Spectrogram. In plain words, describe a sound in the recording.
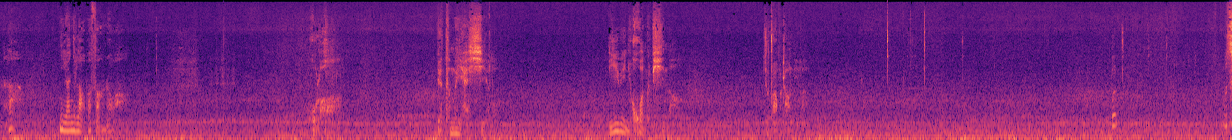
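A woman speaks tearfully and close by.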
